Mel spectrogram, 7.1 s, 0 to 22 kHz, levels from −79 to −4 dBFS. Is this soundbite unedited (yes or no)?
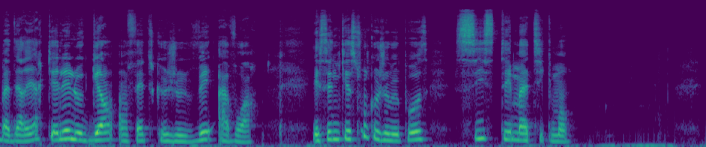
yes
